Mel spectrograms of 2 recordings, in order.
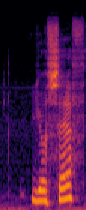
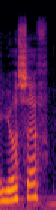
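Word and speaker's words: יוסף: of the hebrew then you would say yosef the accent would be on the last syllable most of the words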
